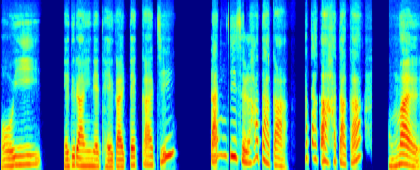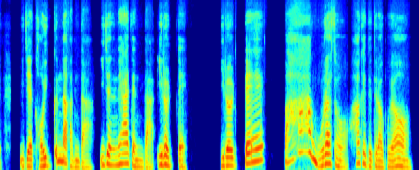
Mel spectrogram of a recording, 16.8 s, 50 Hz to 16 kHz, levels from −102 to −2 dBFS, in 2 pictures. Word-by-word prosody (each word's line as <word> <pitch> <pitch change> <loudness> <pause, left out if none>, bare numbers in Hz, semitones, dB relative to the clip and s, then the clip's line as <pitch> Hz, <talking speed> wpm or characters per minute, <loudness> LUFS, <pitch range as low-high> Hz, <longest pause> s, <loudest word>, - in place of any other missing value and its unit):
거의 180 +6 -1 0.5
데드라인에 155 -1 +2
돼 140 -1 -1
갈 145 +1 +3
때까지 180 - +1 0.7
딴 380 0 +1
짓을 330 -11 +5
하다가, 345 +10 0 0.3
하다가, 320 -2 +2
하다가 360 - 0 0.5
'정말 165 -2 +4 0.4
이제 145 0 0
거의 155 +4 -2
끝나간다. 130 - -3
이제는 180 -1 0
해야 210 +1 +1
된다.' 135 -8 -6
이럴 185 -2 +2
때, 140 -3 -3 0.7
이럴 165 0 +3 0.2
때 255 +6 +2 0.4
막 - - -5 0.5
몰아서 170 - 0
하게 215 -1 -4
되더라고요. 140 -1 -3
170 Hz, 205 characters per minute, -22 LUFS, 145-210 Hz, 0.7 s, 짓을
